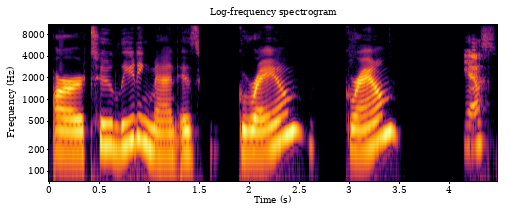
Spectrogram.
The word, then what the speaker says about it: Graham: Geez, I'm not gonna pronounce his name right. Graham.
